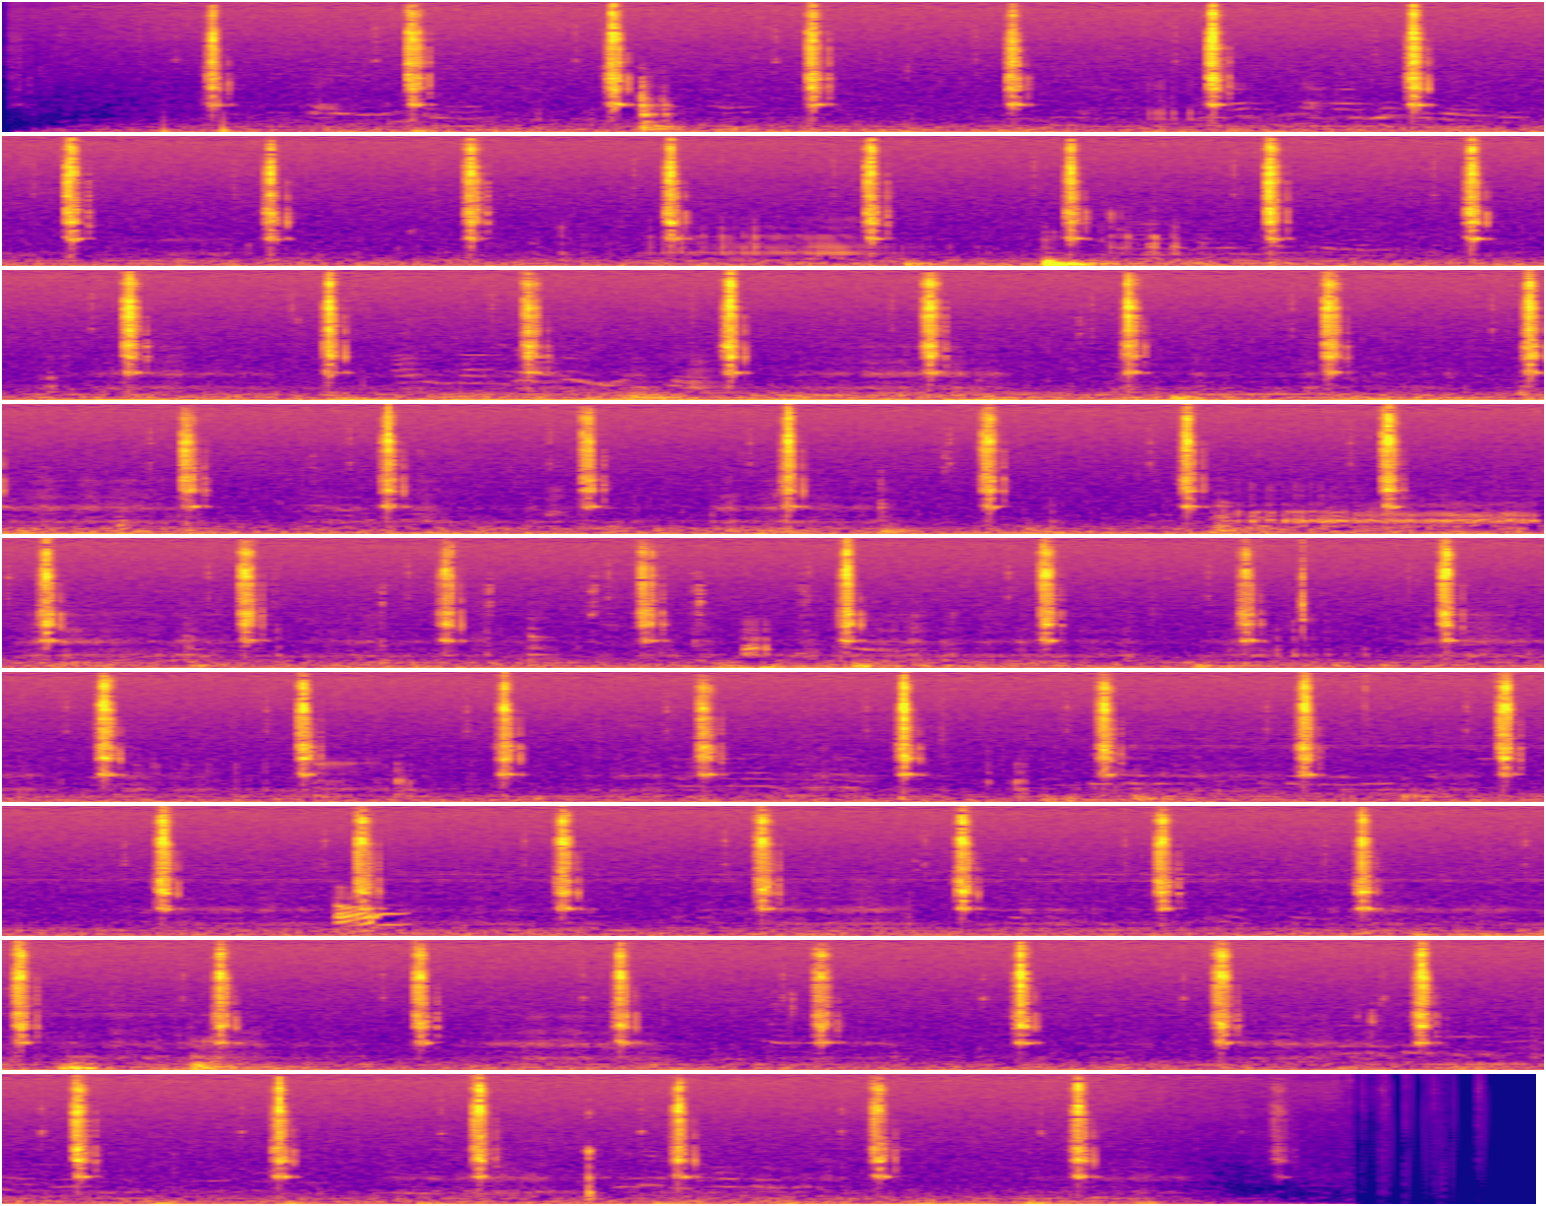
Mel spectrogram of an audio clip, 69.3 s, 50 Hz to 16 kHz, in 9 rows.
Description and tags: Small Clock Ticking
A small analog alarm clock ticking for around a minute.
Recorded with a RØDE NT-2A.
